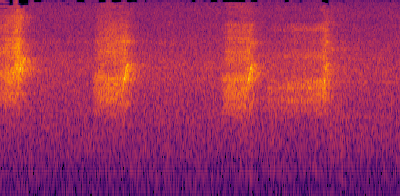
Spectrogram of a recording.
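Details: Azure-winged magpie fledglings waiting on a branch for a parent's feeding in Jirisan National Park, Korea; four soft, breathy, rasping calls spread over three seconds, over faint background noise.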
